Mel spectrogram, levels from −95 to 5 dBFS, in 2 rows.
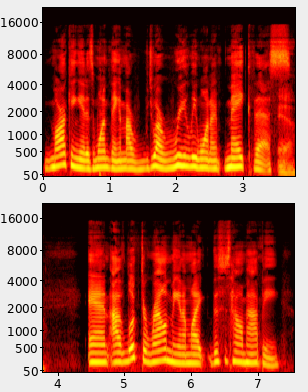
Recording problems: none

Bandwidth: 15 kHz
